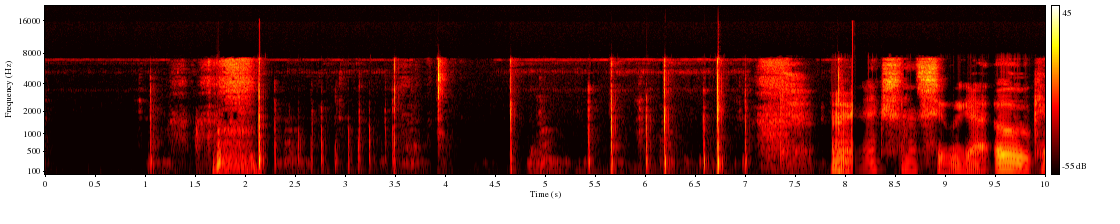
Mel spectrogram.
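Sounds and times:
stylus tapping on pen tablet: 0:05.4 - 0:07.2.

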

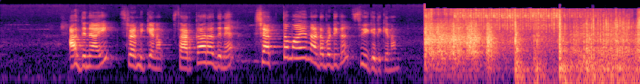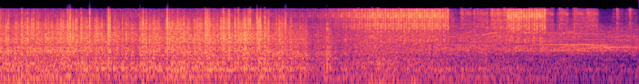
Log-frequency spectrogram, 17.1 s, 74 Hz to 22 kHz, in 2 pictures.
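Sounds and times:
distant building collapse rumble: 0:05.7 - 0:16.3
falling debris crackles: 0:05.7 - 0:16.4.

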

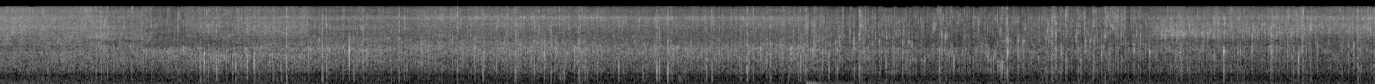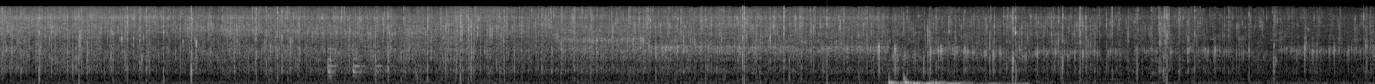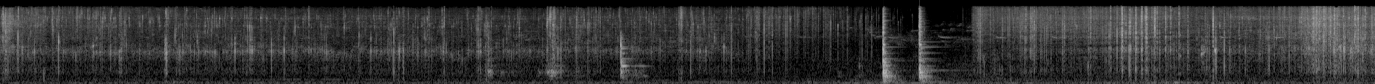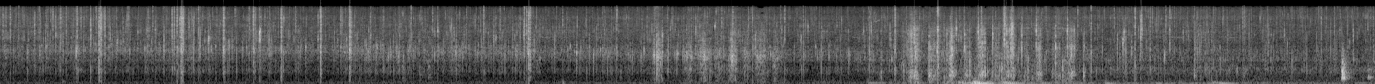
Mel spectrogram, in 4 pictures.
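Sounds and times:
bacon sizzling in frying pan: 0:00.0 - 0:55.0
low thump: 0:22.6 - 0:23.9.

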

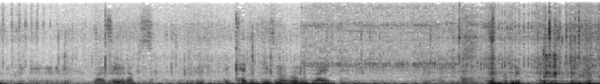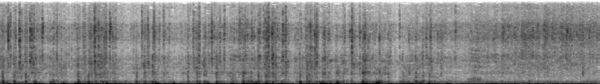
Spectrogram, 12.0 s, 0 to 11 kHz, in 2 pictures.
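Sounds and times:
bike chain and frame rattling: 0:00.0 - 0:12.0
wind rumbling on microphone: 0:00.0 - 0:12.0.

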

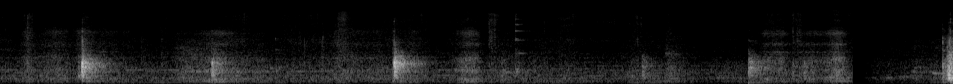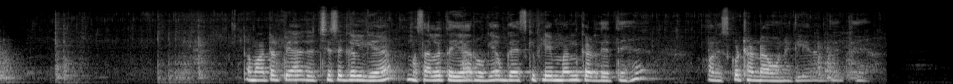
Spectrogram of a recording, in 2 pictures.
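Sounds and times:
wooden spatula scraping pan: 0:11.1 - 0:13.6, 0:17.4 - 0:18.4.

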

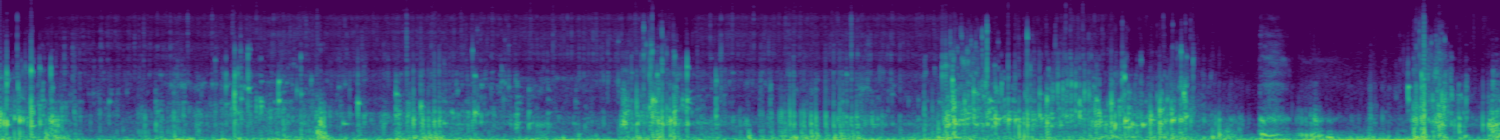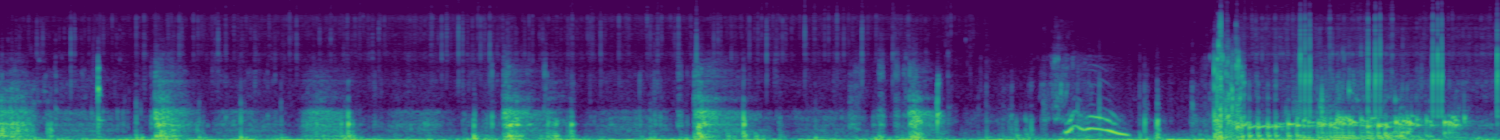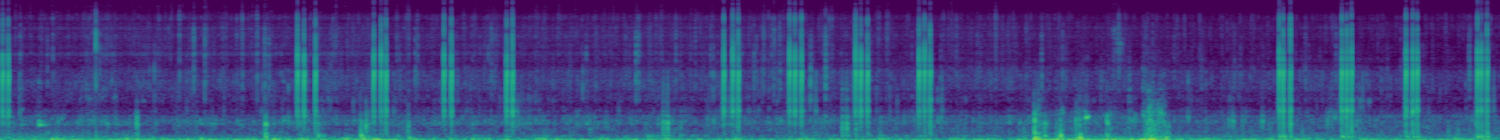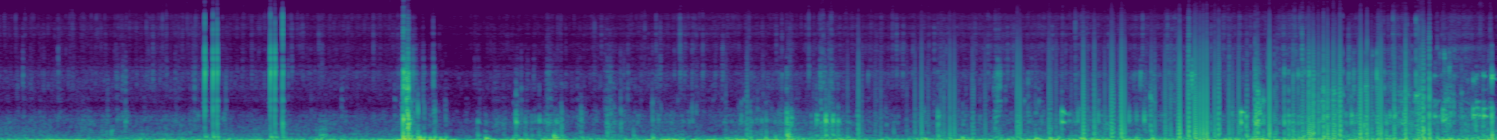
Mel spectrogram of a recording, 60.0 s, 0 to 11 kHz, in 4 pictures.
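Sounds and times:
muffled rush of water and bubbles: 0:00.0 - 0:59.9
sharp underwater clicks: 0:14.1 - 0:20.8, 0:27.0 - 0:40.4, 0:42.3 - 0:45.4, 0:46.8 - 0:48.2, 0:48.8 - 0:49.5, 0:52.3 - 0:59.9.

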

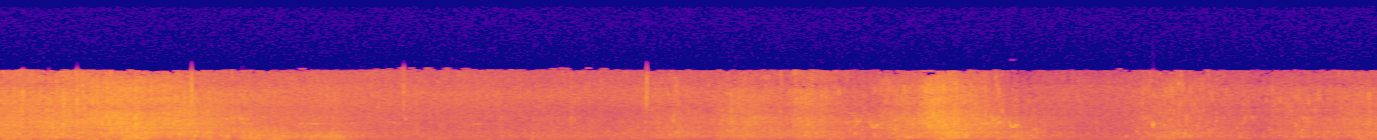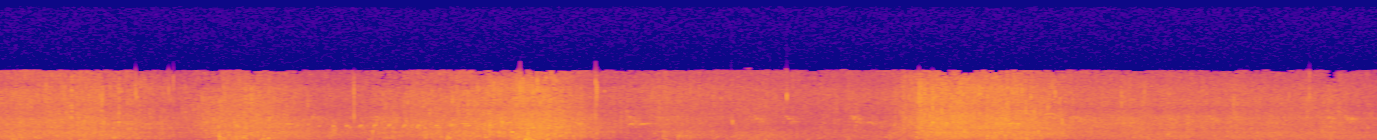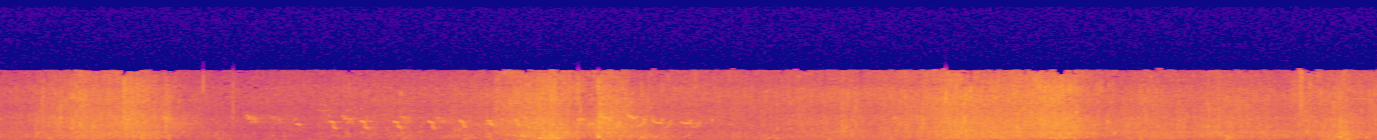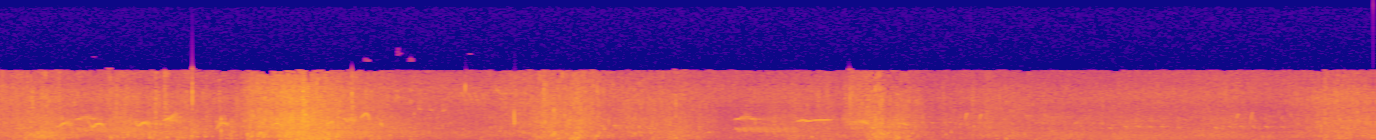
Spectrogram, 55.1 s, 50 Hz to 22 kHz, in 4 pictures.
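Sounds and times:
waves breaking on a beach: 0:00.0 - 0:55.0.

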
